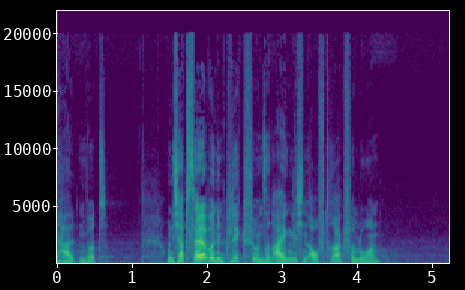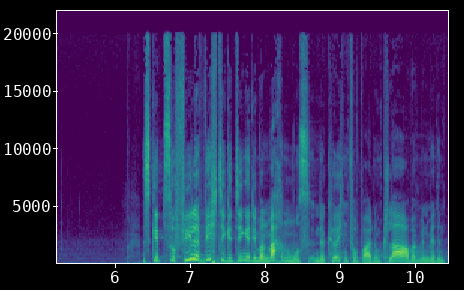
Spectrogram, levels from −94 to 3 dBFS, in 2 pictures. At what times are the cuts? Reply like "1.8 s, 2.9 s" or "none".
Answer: none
